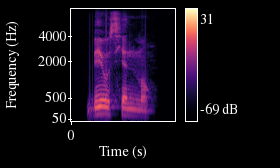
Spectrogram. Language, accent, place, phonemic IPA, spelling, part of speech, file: French, France, Lyon, /be.ɔ.sjɛn.mɑ̃/, béotiennement, adverb, LL-Q150 (fra)-béotiennement.wav
- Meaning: philistinely, tastelessly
